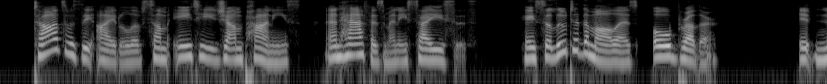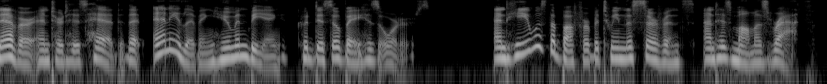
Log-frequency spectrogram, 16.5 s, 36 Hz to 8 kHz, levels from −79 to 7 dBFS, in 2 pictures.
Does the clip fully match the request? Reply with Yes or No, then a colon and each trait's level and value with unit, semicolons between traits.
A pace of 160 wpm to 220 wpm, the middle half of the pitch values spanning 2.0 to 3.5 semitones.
No: average, 165 wpm; average, 4.9 semitones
